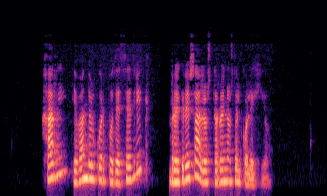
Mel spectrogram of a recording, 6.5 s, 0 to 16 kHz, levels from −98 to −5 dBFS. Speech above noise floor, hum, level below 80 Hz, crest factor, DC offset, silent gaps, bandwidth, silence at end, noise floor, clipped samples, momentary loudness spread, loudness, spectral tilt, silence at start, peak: 65 dB; none; -72 dBFS; 20 dB; under 0.1%; none; 7.6 kHz; 1.2 s; -85 dBFS; under 0.1%; 16 LU; -21 LUFS; -7 dB/octave; 0.85 s; -4 dBFS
